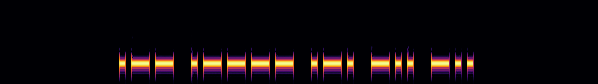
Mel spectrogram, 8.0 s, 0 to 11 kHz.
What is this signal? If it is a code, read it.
Morse code, heard as a keyed tone, about 15 wpm, 700 Hz. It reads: W1RDD
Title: USA Call Signs - 5 Characters - Repeated 3x - 15wpm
